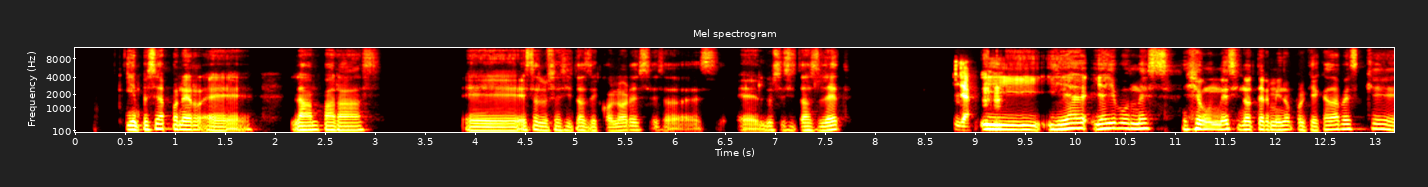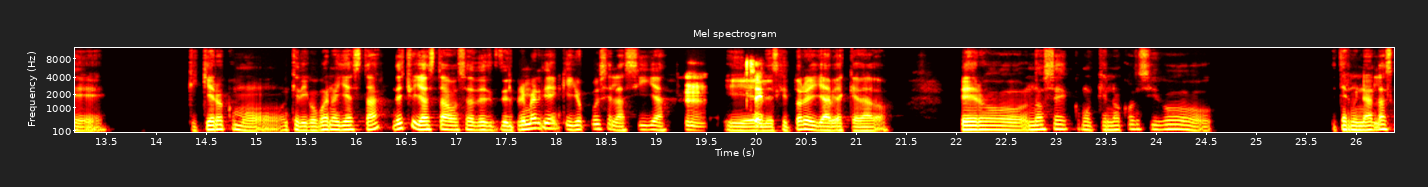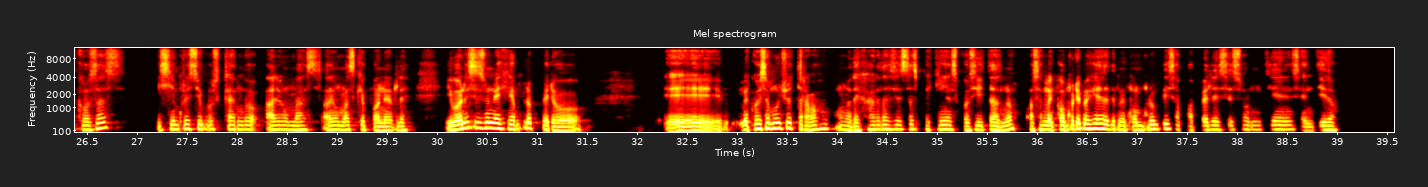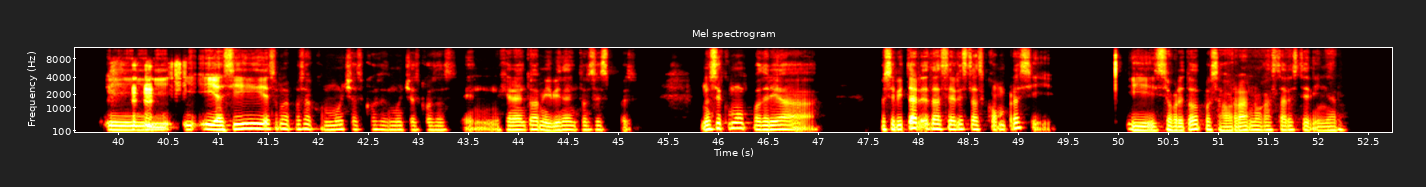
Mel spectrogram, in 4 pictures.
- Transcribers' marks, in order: chuckle; laugh; other background noise
- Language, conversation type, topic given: Spanish, advice, ¿Cómo puedo evitar las compras impulsivas y ahorrar mejor?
